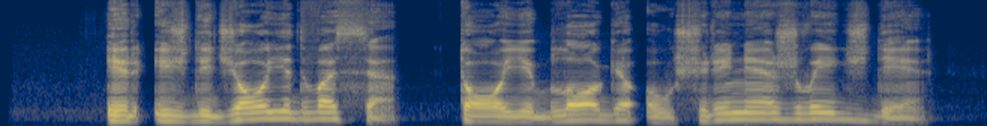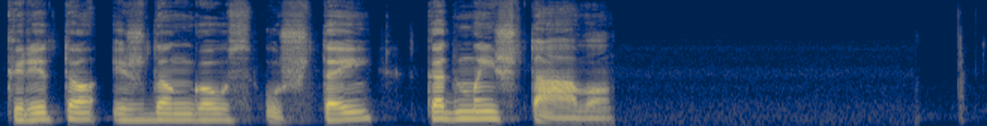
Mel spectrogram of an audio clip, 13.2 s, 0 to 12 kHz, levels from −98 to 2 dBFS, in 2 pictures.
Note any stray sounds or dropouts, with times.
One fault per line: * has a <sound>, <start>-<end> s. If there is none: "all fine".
all fine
